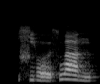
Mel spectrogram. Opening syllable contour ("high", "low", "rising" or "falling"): low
